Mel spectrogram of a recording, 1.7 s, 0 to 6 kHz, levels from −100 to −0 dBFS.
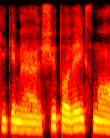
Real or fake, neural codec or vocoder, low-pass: fake; codec, 16 kHz, 4 kbps, FreqCodec, smaller model; 5.4 kHz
